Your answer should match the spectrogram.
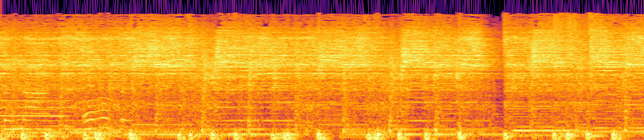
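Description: A punk rock trio playing loud and live: electric guitar, bass guitar and drum kit, with no singing. About five seconds in the music drops out for a moment, then the band comes straight back in.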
